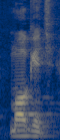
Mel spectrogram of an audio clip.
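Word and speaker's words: mortgage: गिरवी को हम इंग्लिश में बोलते हैं मॉर्गेज। इसमें भी हमारा टी साइलेंट होता है।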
